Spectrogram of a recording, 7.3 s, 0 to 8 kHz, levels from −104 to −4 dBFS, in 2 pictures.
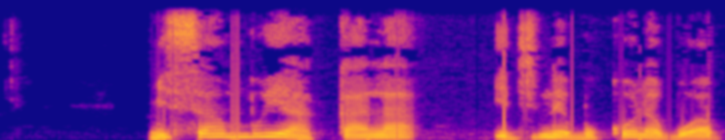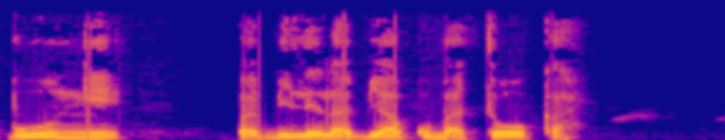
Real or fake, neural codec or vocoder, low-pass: real; none; 7.2 kHz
